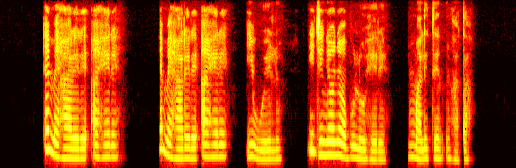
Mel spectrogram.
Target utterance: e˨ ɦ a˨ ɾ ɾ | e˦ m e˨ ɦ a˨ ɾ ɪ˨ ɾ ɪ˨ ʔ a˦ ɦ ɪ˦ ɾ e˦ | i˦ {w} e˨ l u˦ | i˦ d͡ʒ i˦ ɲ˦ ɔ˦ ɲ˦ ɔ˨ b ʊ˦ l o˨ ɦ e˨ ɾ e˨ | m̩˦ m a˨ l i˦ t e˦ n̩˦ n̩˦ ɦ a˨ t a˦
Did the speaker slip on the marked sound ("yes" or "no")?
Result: no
